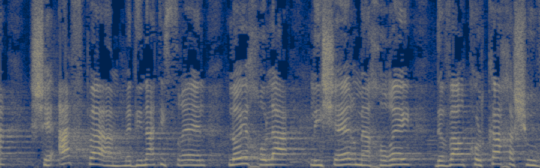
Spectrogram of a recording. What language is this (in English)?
Hebrew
